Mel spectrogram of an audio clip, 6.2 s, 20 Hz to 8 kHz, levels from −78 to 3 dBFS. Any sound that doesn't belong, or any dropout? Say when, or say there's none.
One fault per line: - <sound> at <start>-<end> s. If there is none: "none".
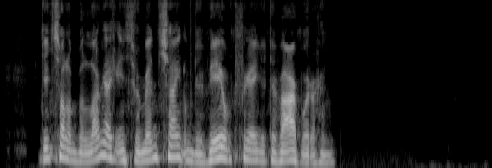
none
